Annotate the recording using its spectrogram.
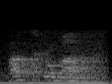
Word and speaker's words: Pax Romana: During this time, there was, I might be pronouncing this wrong, but bear with me. It's called Pax Roma. It means Roman peace. Is that how you say it? Pax Roma? Pax Roma, okay. I was looking to my scholars. Romona? – Pax Romana.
